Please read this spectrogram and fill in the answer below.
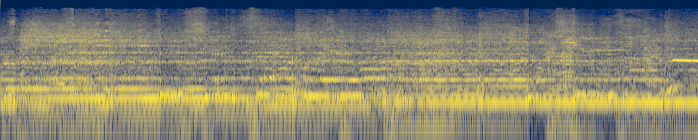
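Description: Live pop concert music played loud over an outdoor PA system, with singing.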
